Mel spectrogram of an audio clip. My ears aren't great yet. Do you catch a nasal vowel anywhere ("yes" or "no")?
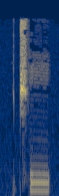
no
